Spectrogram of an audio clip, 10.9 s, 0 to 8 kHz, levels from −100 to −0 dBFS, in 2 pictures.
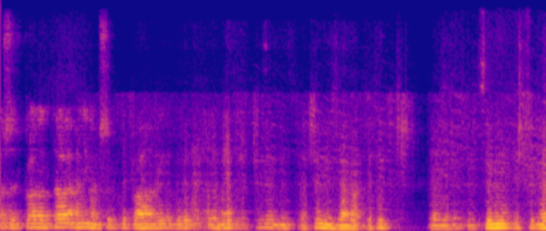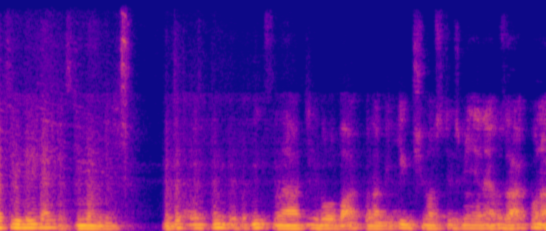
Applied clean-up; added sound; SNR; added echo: neural mask model DeepFilterNet 3.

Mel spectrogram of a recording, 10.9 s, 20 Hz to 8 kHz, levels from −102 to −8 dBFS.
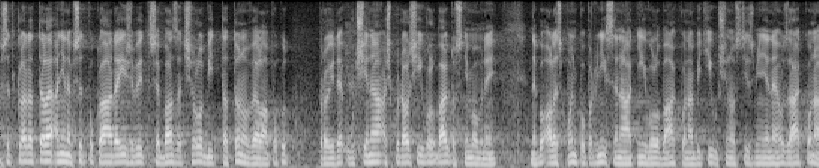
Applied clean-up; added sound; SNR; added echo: none; none; none; none.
